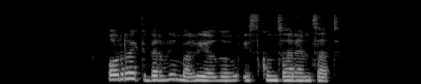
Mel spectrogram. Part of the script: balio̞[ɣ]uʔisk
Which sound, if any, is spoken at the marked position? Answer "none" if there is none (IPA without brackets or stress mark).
ð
